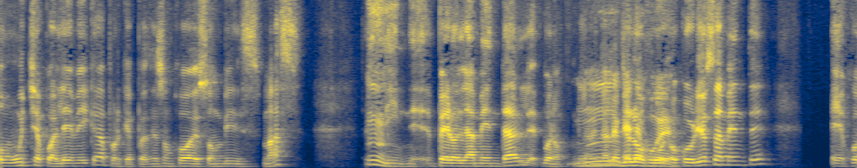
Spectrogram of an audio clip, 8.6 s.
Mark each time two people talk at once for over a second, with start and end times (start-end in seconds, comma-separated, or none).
5.7-6.9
